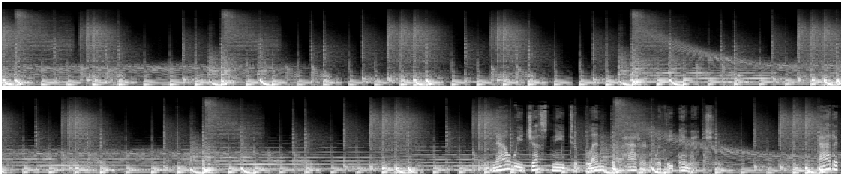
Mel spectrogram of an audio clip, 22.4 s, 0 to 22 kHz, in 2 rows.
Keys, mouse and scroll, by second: 0.2 ctrl+v, 1.2 click, 1.8 BackSpace, 2.5 Return, 2.7 Return, 3.3 click, 3.9 BackSpace, 5.1 ctrl+v, 6.1-8.0 typing, 9.0 Left, 9.3 Left, 11.3 BackSpace, 12.0 BackSpace, 12.1 Return, 14.6-15.0 drag, 19.1 click, 19.3 click.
